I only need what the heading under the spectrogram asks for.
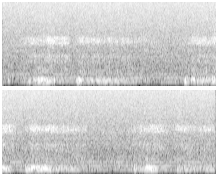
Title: Buckley snoring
